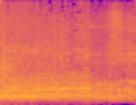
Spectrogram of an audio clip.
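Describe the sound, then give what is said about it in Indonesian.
Motorcycle engines rev loudly and steadily, a dense growling roar with rising tonal whine that stays strong throughout, no voices present, recorded on the road during a commute between office and home. “ya begitu ya ini udah kalau denger gue tuh gue kalau kalau denger suara-suara kayak gitu ya gue pasti ya gue gue mengalah karena ya gue tahu suara gue pasti kalah banget sama suara motor-motor itu”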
